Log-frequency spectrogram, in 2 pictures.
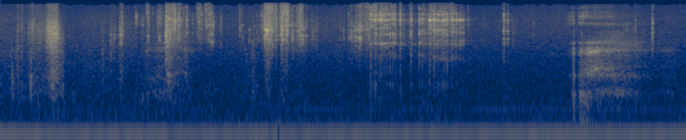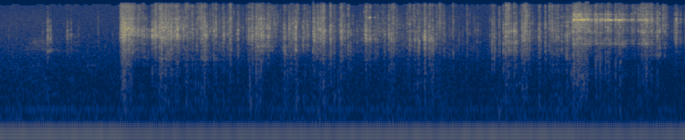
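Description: Loose cut diamonds clicking and rattling against one another as they are handled and sorted, with crinkly rustling, in irregular spurts.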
